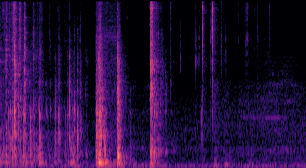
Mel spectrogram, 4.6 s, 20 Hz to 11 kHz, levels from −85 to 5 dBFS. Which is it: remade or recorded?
recorded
